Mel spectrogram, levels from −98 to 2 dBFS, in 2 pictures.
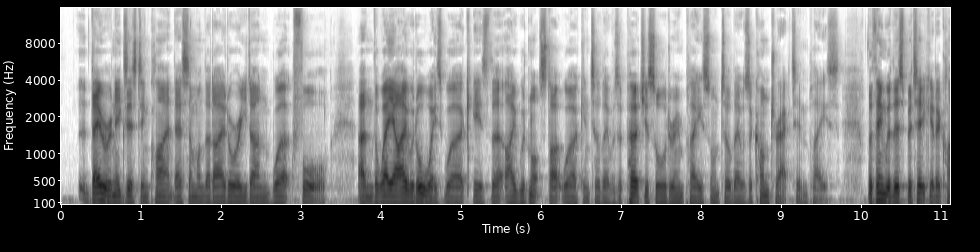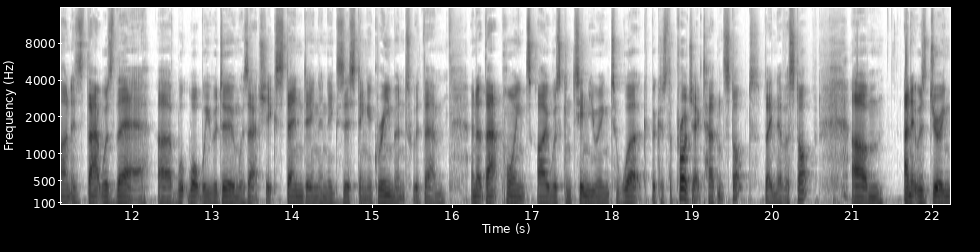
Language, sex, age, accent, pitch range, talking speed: English, male, 30-49, British, 100-120 Hz, 235 wpm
